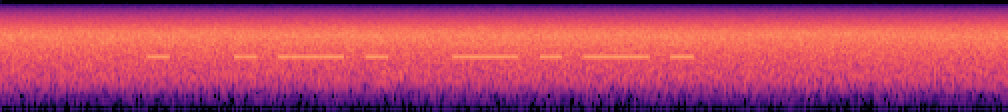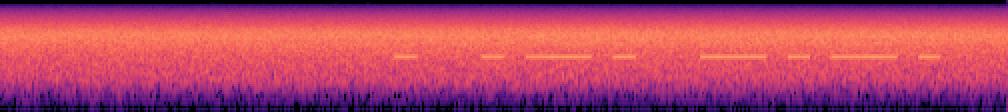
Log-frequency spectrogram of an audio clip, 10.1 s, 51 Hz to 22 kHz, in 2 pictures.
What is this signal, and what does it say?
Morse code, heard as a keyed tone, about 11 wpm, 1020 Hz, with radio hiss. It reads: ERC ERC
